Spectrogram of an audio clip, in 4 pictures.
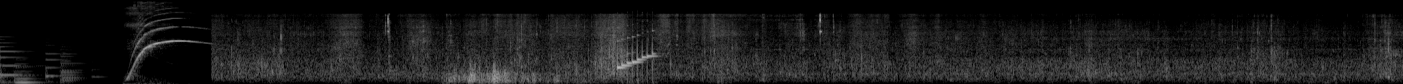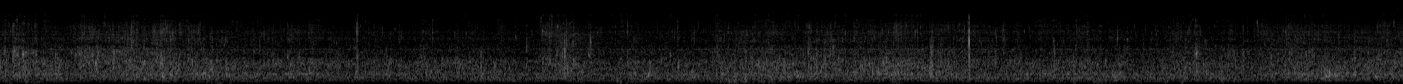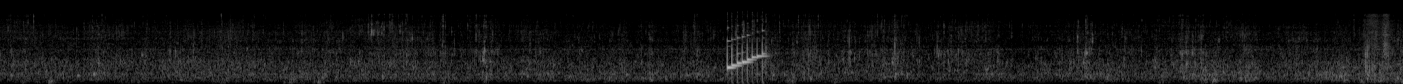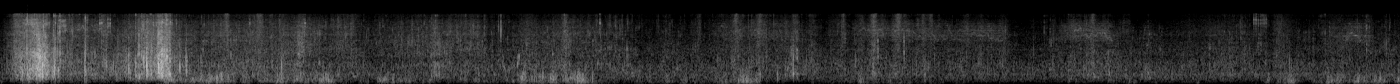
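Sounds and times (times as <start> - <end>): moving water: 3.4 - 6.7, 31.5 - 35.8, 36.6 - 56.0.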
